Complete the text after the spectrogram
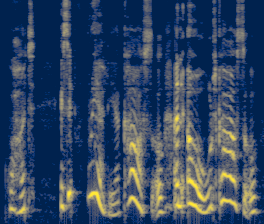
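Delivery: eager Catherine. Acted. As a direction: ask it wide-eyed. Catherine amazed.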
